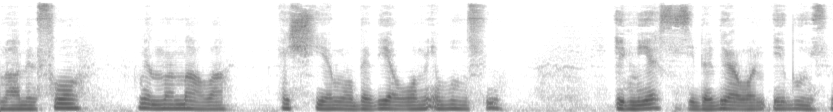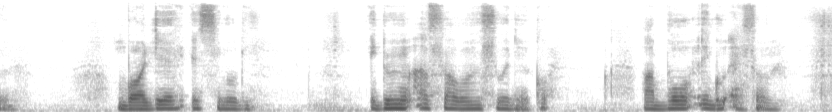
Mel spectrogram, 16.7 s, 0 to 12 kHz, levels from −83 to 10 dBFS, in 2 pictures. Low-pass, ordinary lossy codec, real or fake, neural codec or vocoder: 10.8 kHz; MP3, 48 kbps; fake; codec, 44.1 kHz, 1.7 kbps, Pupu-Codec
